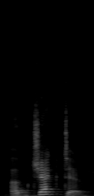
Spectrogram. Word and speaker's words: objective: how many syllables does this word have objective 3 can you hear which syllable is stressed objective it's the second syllable now let's change the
